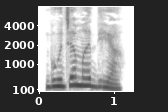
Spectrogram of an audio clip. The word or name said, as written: ಭುಜಮಧ್ಯ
